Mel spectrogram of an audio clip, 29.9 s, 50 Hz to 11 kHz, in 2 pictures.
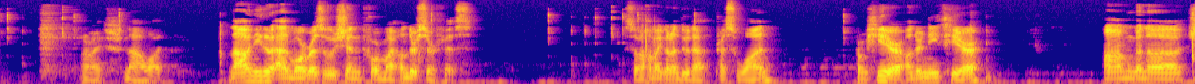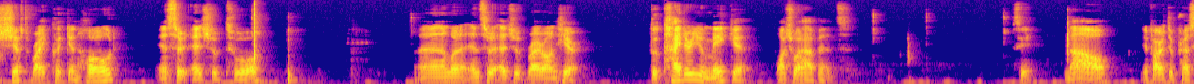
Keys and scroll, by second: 8.0 1, 28.2 w.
